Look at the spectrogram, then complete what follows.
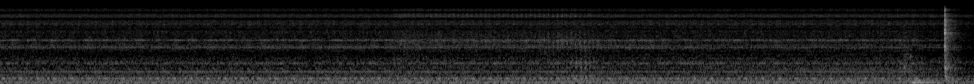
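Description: Watchmaker's lathe running with a steady motor hum. A sharp click near the end, after which the running sound dies away.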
